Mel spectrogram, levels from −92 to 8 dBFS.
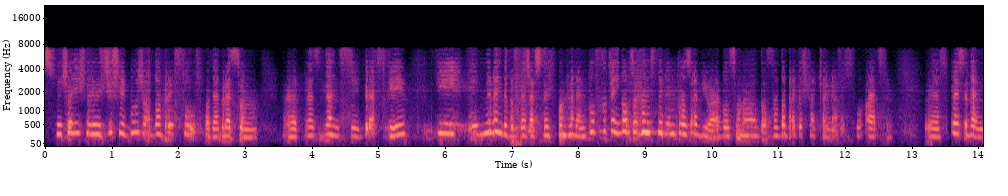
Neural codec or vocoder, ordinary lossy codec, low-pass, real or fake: codec, 44.1 kHz, 0.9 kbps, DAC; none; 7.2 kHz; fake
